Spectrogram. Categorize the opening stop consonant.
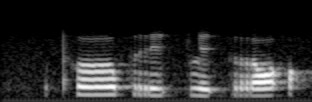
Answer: aspirated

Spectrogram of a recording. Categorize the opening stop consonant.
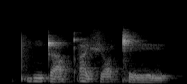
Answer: ejective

